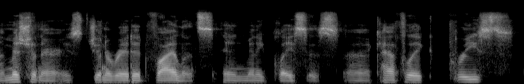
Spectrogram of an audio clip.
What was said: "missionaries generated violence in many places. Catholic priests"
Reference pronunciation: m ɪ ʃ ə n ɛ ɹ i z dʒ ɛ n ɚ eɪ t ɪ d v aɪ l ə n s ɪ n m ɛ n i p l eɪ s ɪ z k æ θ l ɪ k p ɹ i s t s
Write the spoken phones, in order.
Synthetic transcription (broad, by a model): m ɪ ʃ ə n ɛ ɹ i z dʒ ɛ n ɚ eɪ t ɪ d v aɪ l ə n s ɪ n m ɛ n i p l eɪ s ɪ z k æ θ l ɪ k p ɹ i s t s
